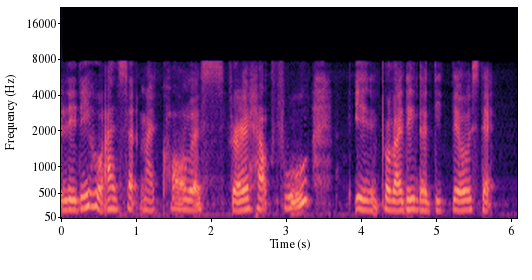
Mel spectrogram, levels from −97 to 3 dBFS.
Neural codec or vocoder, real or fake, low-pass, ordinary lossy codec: codec, 16 kHz, 4 kbps, FreqCodec, smaller model; fake; none; none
